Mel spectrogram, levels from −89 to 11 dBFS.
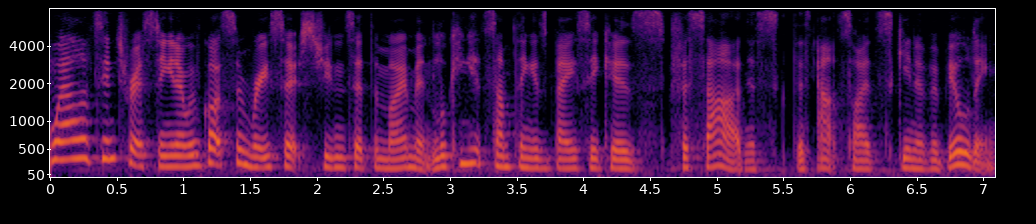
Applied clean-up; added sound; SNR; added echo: none; none; none; none.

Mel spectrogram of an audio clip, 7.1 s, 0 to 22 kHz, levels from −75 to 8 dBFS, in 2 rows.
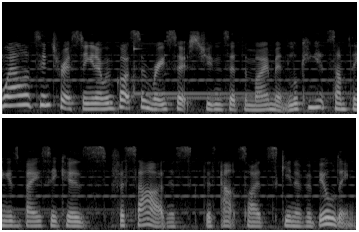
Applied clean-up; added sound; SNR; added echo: none; Bowed string instrument + Doorbell; 18 dB; none.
